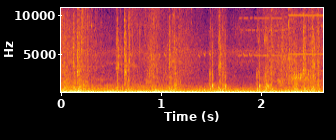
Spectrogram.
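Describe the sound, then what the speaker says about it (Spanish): Horse hooves clip-clop steadily in Metal Gear Solid V: The Phantom Pain, a close, continuous trotting rhythm over low ambient game rumble. "Es caballito."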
